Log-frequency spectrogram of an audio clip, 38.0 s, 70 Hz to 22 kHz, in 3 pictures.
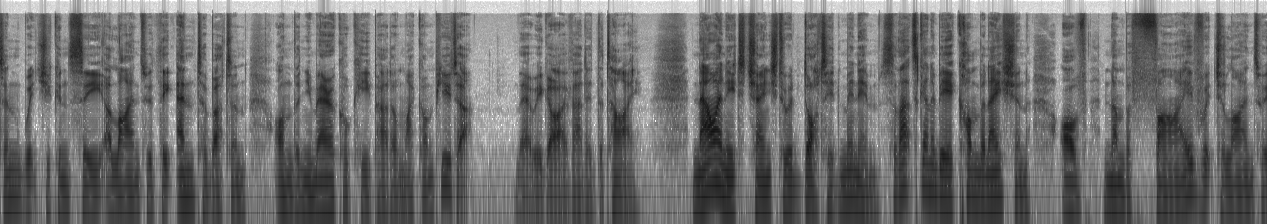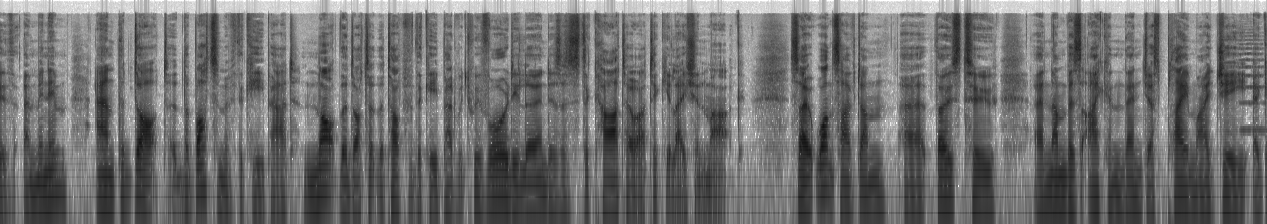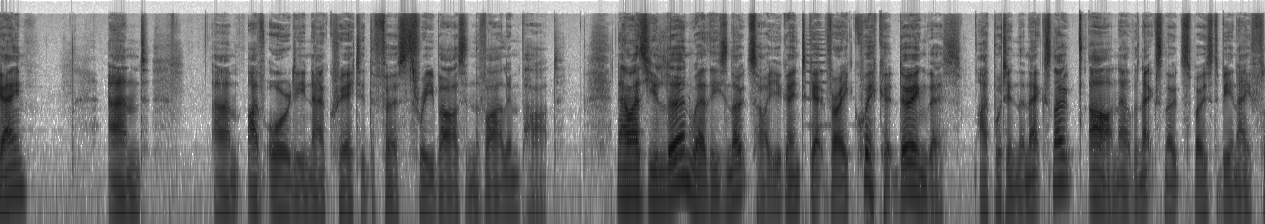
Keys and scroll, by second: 2.1 KP_Enter, 12.2 KP_5, 12.2 KP_Decimal.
